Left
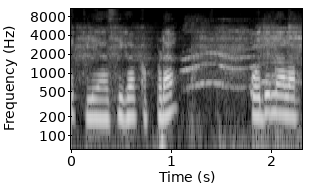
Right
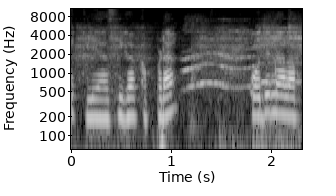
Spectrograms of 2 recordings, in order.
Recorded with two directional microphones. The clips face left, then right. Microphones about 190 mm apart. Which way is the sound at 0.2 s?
20° left (ahead or behind).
